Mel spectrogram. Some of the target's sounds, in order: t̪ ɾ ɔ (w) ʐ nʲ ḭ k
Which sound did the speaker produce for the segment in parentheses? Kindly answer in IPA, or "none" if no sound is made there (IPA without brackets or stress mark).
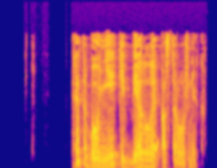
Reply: none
